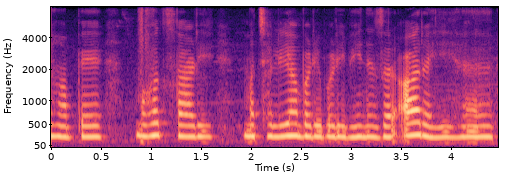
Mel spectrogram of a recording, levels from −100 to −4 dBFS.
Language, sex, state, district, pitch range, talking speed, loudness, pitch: Hindi, female, Jharkhand, Ranchi, 225-240 Hz, 160 wpm, -18 LUFS, 230 Hz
